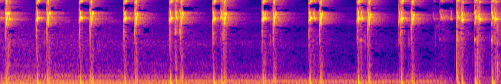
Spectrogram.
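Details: Lovebird lure call used to prompt other lovebirds to call back; short, sharp, high ticking chirps in pairs and triplets, repeated about twice a second, over a faint low hum.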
